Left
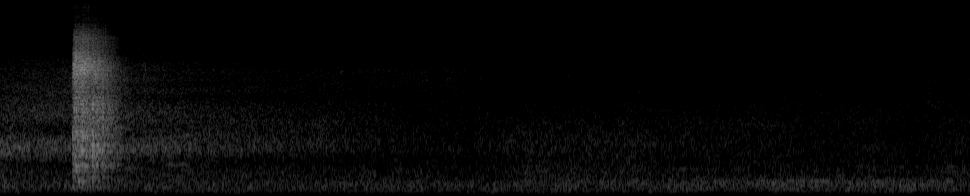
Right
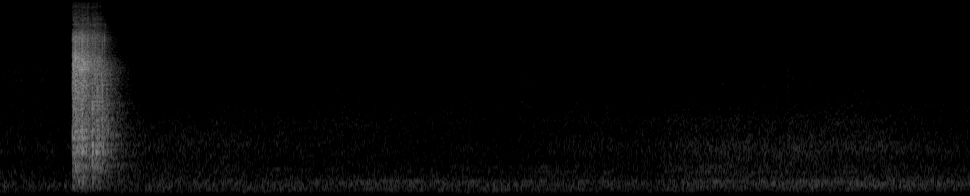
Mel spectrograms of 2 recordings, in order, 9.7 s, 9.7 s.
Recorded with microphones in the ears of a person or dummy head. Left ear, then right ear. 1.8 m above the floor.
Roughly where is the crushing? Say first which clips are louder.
Right 6 dB; right.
